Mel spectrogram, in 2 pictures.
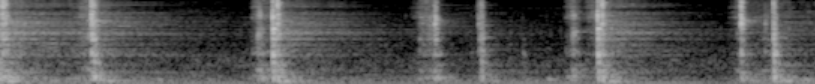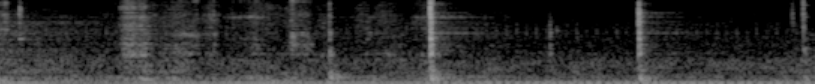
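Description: Pinball machine ratchet mechanism worked by hand: the coil plunger is pushed in and a pawl clicks against the teeth of a gear. There are about a dozen sharp clicks, mostly in pairs, in the first two and a half seconds, then two lone clicks. The pawl is slipping off the tooth because the gear has slipped back, its front retaining piece being off.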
